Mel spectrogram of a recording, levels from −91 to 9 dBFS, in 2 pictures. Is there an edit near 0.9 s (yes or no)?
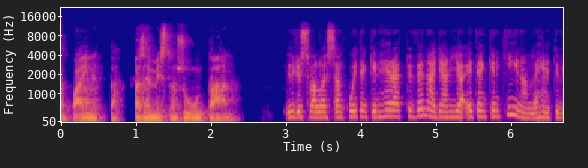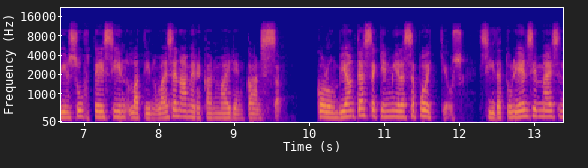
yes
